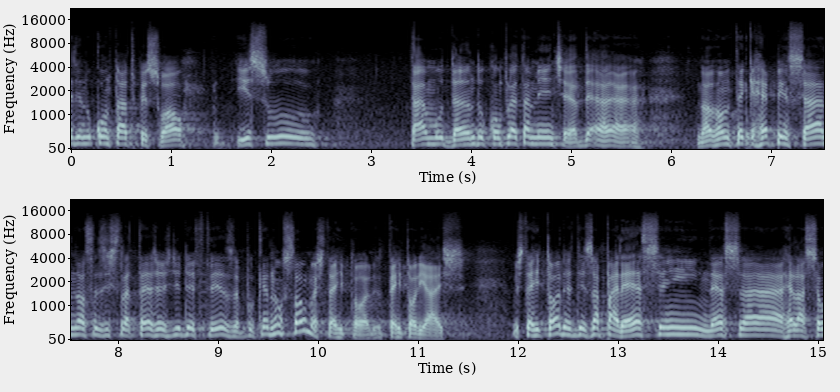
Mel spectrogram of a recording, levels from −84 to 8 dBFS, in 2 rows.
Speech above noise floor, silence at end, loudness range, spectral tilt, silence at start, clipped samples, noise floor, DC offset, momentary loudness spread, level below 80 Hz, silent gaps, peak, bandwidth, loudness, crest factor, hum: 32 dB; 0 s; 4 LU; -5 dB/octave; 0 s; under 0.1%; -50 dBFS; under 0.1%; 7 LU; -60 dBFS; none; 0 dBFS; 13.5 kHz; -18 LUFS; 18 dB; none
